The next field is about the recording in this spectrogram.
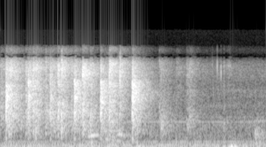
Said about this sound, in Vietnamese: Xin quý vị vỗ cho một tràng pháo tay.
